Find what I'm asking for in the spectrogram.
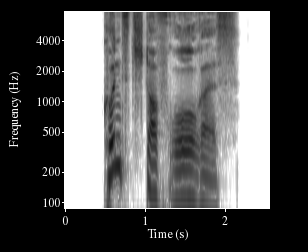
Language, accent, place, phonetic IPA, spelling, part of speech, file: German, Germany, Berlin, [ˈkʊnstʃtɔfˌʁoːʁəs], Kunststoffrohres, noun, De-Kunststoffrohres.ogg
- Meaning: genitive singular of Kunststoffrohr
